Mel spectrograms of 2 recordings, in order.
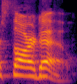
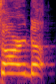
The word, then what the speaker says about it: Sardo: I'd rather I'd rather you said Fazio or Sardo. Like that's a better that's a better uh Who is Sardo again? Oh, Mr. accent on the dough.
